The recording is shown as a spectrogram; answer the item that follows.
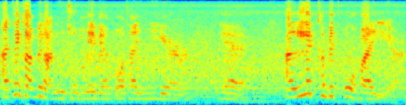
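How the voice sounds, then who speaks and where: A woman's voice: medium pitch, animated, moderate pace. Chatty Jamaican woman, noisy room. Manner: chatty, laughs often, patois phrases. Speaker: cooking channel host. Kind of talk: casual chat.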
